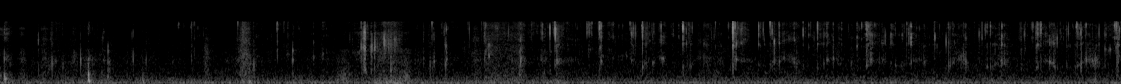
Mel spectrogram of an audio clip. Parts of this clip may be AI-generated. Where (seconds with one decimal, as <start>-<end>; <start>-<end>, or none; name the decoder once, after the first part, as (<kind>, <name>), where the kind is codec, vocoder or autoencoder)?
6.2-11.2 (vocoder, BigVGAN v2)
